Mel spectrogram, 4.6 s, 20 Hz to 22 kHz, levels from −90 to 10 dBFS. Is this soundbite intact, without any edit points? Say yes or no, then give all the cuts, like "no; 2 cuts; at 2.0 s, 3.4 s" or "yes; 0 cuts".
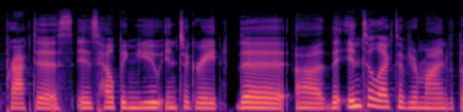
no; 1 cut; at 2.3 s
